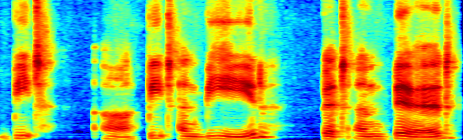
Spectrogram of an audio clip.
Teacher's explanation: Beat and bit are generally the shortest, versus bid and bead are going to be longer. So paying closer attention to whether or not there's a voice sound at the end.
